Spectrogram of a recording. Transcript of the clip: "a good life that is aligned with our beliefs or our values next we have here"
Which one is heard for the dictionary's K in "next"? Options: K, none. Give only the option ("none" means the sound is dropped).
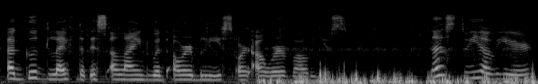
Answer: none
